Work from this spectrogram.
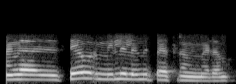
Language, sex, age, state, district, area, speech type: Tamil, female, 30-45, Tamil Nadu, Vellore, urban, conversation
